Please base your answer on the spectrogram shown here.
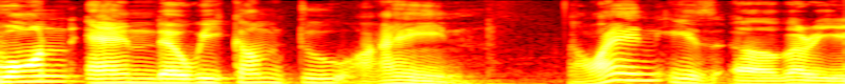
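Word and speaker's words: ع: It comes from deep inside the throat, a very special sound, Ain, Ain. We people belonging to the subcontinent quite often struggle to bring it out from the right place.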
